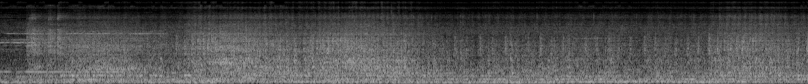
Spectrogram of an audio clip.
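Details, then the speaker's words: Honda Shine SP 125 BS4 motorcycle engine running: a busy, clattering tick at about three to four beats a second rides over the engine, an abnormal noise from inside the engine, before the engine is opened for repair. "Engine থেকে বিচি sound আসছে সাউন্ডটা কিসের জন্য আসছে কি কারণে আসছে সেই বিষয় নিয়ে আজকের ভিডিওটা"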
